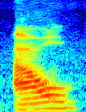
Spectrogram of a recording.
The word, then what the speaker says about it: algoritmos: Algoritmos. Algoritmos é uma palavra que é paroxítona. Professor, o que, que é uma palavra paroxítona? É quando a sílaba tônica é a penúltima.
